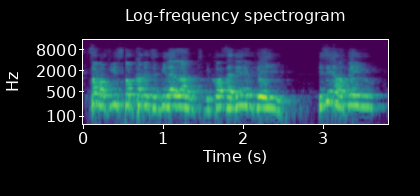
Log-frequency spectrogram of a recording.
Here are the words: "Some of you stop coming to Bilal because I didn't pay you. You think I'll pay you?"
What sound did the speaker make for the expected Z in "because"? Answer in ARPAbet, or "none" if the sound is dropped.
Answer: S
